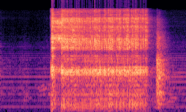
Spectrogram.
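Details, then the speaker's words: ATV flail mower build, MIG welding after the shielding gas was turned on; about a second of even, steady crackling sizzle, no popping or spitting; normal clean MIG weld with gas. "That sounds better, doesn't it? We'll pull that one off and regrind it."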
